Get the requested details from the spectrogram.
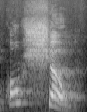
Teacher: o chão é a sílaba tônica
